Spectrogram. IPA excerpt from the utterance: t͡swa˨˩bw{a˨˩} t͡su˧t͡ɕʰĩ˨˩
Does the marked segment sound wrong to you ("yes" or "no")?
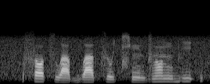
yes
